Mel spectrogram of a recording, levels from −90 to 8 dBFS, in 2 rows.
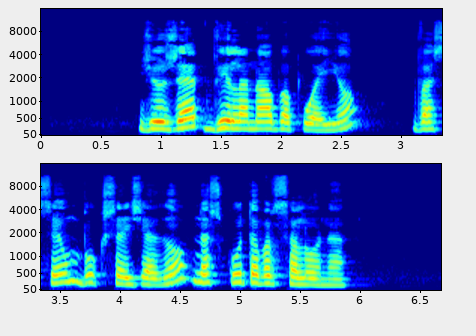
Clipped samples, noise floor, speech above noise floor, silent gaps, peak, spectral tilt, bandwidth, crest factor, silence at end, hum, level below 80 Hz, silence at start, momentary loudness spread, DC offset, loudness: under 0.1%; -83 dBFS; 56 dB; none; -10 dBFS; -6 dB/octave; 11 kHz; 18 dB; 0.8 s; none; -86 dBFS; 0.8 s; 13 LU; under 0.1%; -27 LUFS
